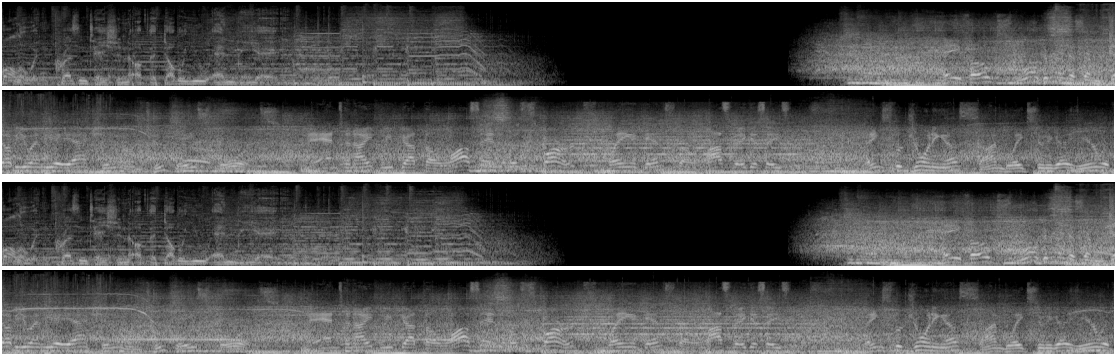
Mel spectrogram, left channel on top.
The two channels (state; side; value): normal; both; correlation 0.59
